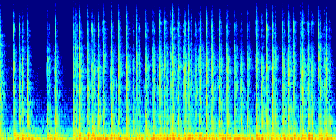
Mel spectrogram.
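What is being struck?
Plastic computer keyboard.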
